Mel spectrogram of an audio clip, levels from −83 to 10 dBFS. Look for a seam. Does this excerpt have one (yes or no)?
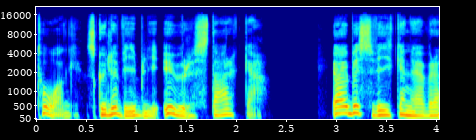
yes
